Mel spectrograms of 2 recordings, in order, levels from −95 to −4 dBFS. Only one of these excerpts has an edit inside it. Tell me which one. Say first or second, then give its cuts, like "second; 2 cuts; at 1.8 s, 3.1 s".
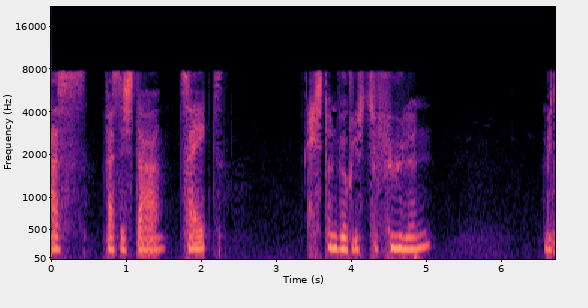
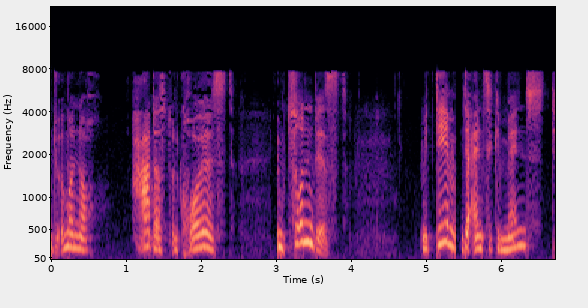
second; 1 cut; at 5.4 s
